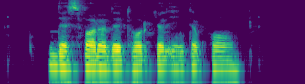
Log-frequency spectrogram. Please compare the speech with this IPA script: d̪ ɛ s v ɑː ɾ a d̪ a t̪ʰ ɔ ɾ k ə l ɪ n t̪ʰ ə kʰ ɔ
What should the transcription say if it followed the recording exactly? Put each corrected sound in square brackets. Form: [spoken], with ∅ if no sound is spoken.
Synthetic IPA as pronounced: d̪ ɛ s v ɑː ɾ a d̪ [ə] t̪ʰ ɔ ɾ k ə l ɪ n [t̪] ə [pʰ] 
